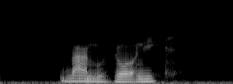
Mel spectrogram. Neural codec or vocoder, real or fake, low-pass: autoencoder, 22.05 kHz, a latent of 192 numbers a frame, VITS, trained on many speakers; fake; 3.6 kHz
